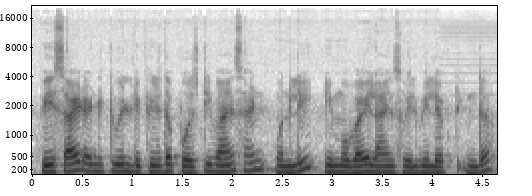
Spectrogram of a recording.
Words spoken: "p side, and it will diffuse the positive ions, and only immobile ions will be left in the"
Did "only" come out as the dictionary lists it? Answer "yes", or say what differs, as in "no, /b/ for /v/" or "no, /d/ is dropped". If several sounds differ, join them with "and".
yes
